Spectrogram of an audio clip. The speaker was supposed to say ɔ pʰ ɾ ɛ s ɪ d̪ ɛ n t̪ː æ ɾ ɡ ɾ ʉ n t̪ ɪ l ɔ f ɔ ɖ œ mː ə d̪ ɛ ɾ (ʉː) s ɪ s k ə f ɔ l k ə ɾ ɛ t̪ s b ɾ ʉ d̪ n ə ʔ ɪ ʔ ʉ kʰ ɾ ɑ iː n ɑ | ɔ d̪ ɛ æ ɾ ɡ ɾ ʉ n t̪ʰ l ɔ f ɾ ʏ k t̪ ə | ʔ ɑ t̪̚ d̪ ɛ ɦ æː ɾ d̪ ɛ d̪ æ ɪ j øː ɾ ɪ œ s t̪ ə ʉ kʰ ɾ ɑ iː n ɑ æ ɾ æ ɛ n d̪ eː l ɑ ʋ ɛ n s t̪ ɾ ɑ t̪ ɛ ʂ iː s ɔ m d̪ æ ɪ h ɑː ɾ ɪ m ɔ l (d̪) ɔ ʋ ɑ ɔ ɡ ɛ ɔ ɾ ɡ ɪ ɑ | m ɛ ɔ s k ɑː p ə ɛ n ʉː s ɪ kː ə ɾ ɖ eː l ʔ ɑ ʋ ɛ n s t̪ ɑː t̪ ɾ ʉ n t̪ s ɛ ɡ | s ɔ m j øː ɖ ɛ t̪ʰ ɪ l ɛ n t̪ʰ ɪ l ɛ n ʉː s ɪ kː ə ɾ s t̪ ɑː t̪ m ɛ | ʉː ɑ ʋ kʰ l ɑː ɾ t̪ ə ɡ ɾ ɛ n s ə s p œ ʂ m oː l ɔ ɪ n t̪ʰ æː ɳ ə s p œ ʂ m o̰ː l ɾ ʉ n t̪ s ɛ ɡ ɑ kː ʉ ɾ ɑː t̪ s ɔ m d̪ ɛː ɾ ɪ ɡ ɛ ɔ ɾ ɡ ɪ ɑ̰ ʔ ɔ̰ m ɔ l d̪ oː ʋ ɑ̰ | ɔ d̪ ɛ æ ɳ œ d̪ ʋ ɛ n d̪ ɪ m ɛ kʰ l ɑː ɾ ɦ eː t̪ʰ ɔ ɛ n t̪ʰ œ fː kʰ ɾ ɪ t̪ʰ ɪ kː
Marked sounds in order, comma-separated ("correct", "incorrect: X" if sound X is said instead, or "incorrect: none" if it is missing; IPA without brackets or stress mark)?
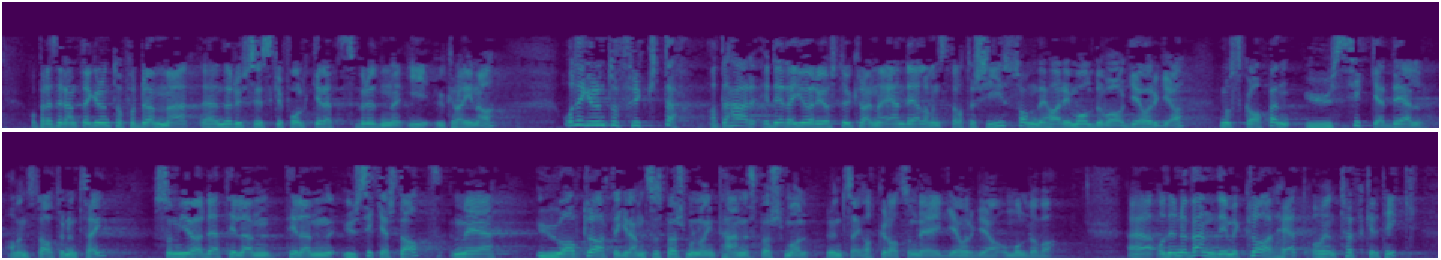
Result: incorrect: ʉ, correct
